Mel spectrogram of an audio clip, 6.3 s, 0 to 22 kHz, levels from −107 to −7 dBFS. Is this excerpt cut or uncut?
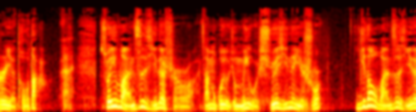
uncut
